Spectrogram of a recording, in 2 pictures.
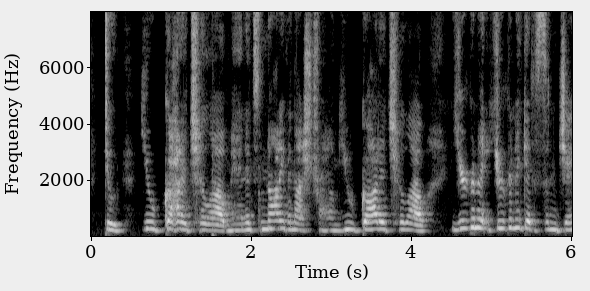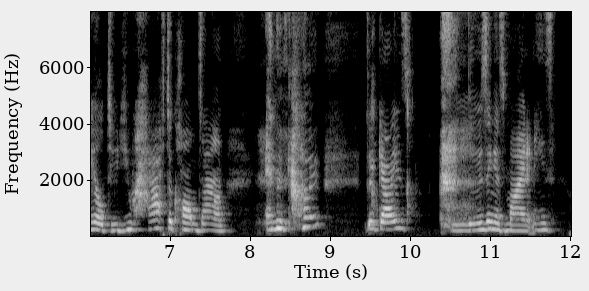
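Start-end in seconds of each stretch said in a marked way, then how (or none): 0.1-7.7 dude-heavy college frat bro voice. Retelling how a friend told a man losing his mind: imitating frat bro Kyle. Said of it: "the other guy was like".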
